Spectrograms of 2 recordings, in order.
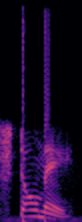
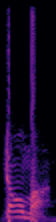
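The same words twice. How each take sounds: First: Stome in two syllables, STOH-may; stome, ending in an "ay" sound; Greek pronunciation. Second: Stoma as STOH-muh; stoma, anglicized with a final "uh"; English pronunciation. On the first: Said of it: "is the Greek word stome". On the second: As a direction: say stoma with an unstressed "muh" ending. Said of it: "We would probably pronounce it in English". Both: Shown as a demonstration.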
